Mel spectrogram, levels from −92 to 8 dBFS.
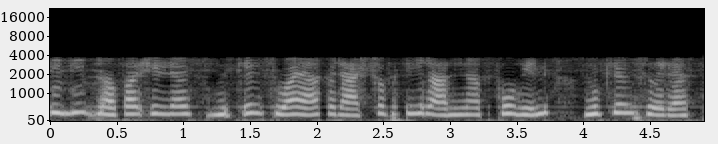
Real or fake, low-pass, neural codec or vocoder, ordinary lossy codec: fake; 3.6 kHz; codec, 24 kHz, 1 kbps, SNAC; none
